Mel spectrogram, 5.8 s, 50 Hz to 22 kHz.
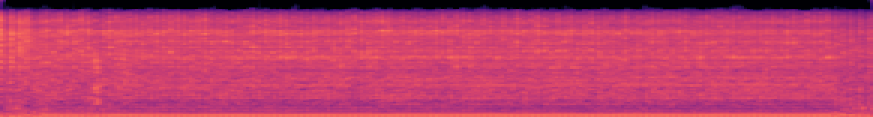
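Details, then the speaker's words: Craftsman 190cc pressure washer, single-cylinder, after carburetor repair: slow, steady putter at low idle with no misses or knocks, runs clean; low rpm is normal because it is an idle-down pressure washer. "it's idling at a low uh RPM and there's a reason for that because it's an idle down pressure washer so that should tell you pretty much everything you need to know"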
